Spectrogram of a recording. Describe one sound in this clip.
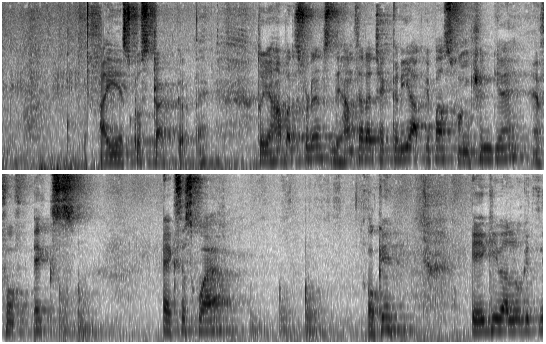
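A young man speaks clearly at a steady pace, close by.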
